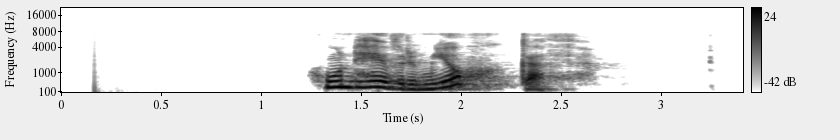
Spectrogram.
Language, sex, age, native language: Icelandic, female, 30-39, Icelandic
